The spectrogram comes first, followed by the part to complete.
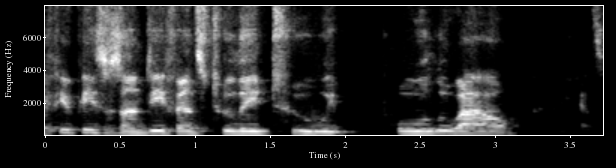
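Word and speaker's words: Tuipulotu: And uh adding adding a few pieces on defense, Tuli, Tui Puluo, that's how you say it.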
